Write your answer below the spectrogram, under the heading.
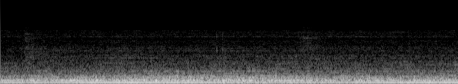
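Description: Helicopter's rotor and engine running as it lifts off and climbs, heard from a distance as a steady low drone.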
